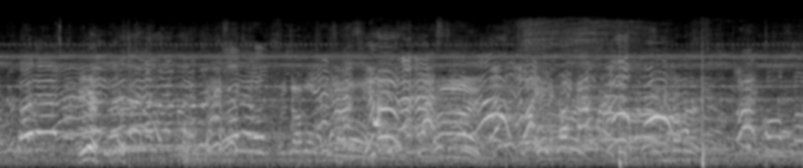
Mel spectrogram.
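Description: Young women shout and cheer loudly outdoors.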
